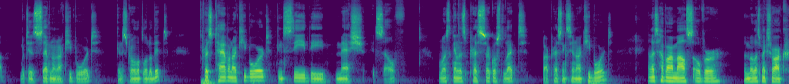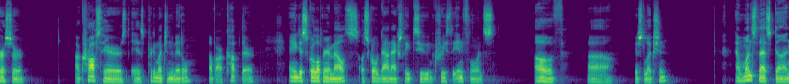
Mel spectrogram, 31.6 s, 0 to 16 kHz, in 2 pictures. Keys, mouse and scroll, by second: 2.2-4.0 scroll up 2, 4.0 Tab, 11.7 c.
